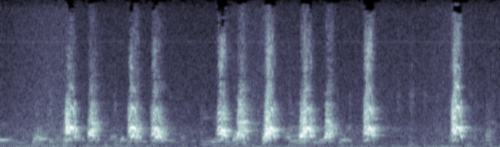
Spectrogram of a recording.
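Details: German Hunting Terriers Bagira and Cox von der Fuchskralle give bursts of sharp barks, often in pairs, with short gaps between groups and faint voices underneath.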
